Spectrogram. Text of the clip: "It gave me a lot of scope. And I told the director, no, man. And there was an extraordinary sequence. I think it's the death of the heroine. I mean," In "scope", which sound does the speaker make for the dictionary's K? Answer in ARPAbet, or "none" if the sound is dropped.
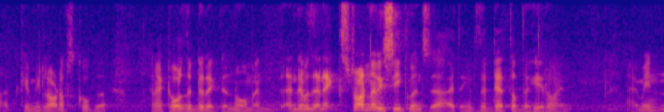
K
